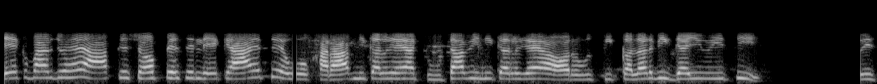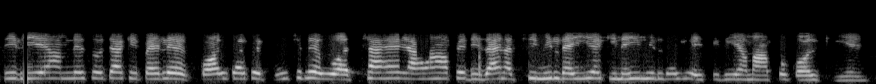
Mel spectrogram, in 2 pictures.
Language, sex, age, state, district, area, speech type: Urdu, female, 30-45, Uttar Pradesh, Lucknow, urban, conversation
